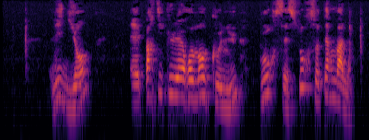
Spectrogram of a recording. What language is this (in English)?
French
